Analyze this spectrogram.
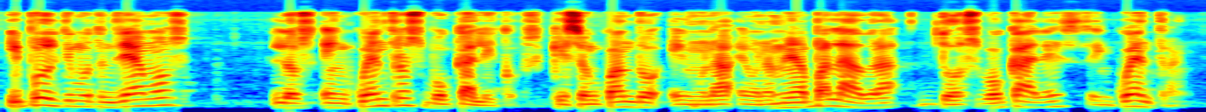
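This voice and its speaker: A man's voice: fairly high pitch, animated, normal speed, no echo. Man teaching a lesson, hesitant explainer, muffled lo-fi sound, dry close mic. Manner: explanatory, frequent restarts and hesitations. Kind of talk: spoken lesson on spelling rules.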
